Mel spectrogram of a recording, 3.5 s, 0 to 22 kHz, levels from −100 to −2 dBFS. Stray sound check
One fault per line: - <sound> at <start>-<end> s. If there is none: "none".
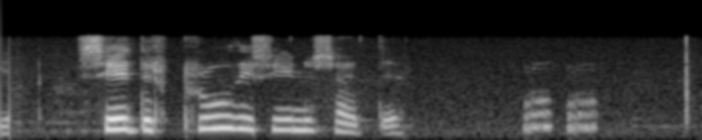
- laugh at 2.6-3.0 s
